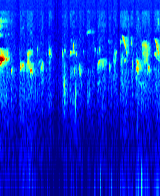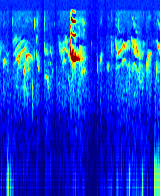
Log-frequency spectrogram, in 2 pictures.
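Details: A sage rat, or Belding's ground squirrel, at spilled bird food utters a single shrill, clipped squeak late on, the rest quiet but for faint high bird chips.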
